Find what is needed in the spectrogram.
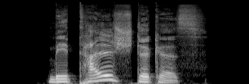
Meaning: genitive singular of Metallstück
- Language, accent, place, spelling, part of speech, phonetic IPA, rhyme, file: German, Germany, Berlin, Metallstückes, noun, [meˈtalˌʃtʏkəs], -alʃtʏkəs, De-Metallstückes.ogg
